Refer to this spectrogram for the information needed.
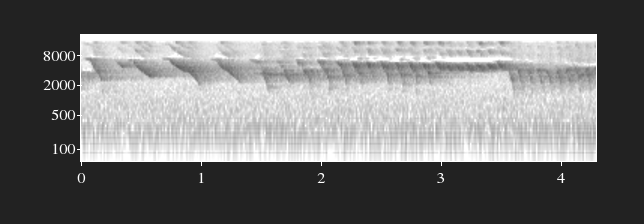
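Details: Canary singing in the morning, a loud, rapid, continuous song: fast descending sweeps roll into a dense, buzzy, high trill that runs for several seconds before shifting pitch, with nothing else audible.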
